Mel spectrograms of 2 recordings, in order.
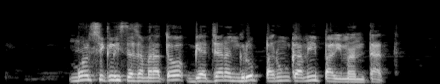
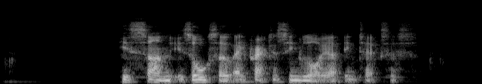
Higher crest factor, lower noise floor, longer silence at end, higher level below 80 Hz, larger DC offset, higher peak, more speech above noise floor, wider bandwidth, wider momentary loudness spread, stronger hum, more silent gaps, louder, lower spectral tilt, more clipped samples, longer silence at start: second, 14 dB vs 22 dB; second, -57 dBFS vs -71 dBFS; second, 0.55 s vs 0.75 s; about the same, -54 dBFS vs -58 dBFS; neither; about the same, 0 dBFS vs -2 dBFS; second, 43 dB vs 49 dB; about the same, 7.6 kHz vs 7.8 kHz; second, 4 LU vs 12 LU; neither; neither; first, -14 LUFS vs -22 LUFS; about the same, -5.5 dB/octave vs -6.5 dB/octave; neither; second, 0.7 s vs 1.25 s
